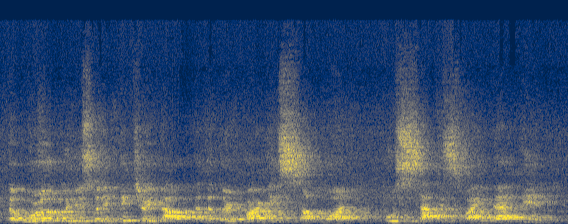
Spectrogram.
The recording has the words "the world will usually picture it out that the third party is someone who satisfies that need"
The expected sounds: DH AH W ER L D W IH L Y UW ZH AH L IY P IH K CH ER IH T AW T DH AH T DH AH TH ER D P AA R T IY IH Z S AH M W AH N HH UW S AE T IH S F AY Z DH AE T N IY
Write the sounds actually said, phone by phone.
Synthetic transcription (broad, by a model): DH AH W ER L D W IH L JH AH S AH N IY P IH K CH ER IH T AW T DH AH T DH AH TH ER D P AA R T IY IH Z S AH M W AH N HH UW S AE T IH S F AY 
